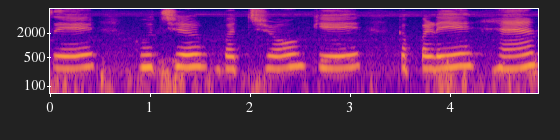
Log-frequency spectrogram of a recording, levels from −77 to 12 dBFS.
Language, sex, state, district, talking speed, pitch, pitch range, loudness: Hindi, female, Punjab, Pathankot, 75 wpm, 285 Hz, 275-300 Hz, -14 LUFS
